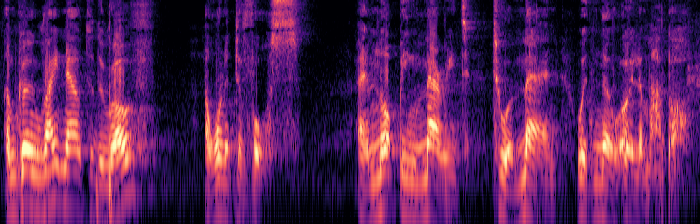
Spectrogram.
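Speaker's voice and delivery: low, measured and dead serious; acted cold anger, low-pitched; stern ultimatum. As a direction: lay down the law to a husband. Wife coldly demands a divorce.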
